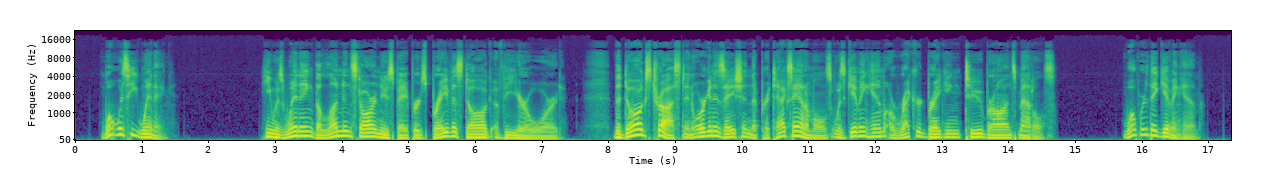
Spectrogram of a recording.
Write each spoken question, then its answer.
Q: What were they giving him?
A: They were giving him a record-breaking 2 bronze medals.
